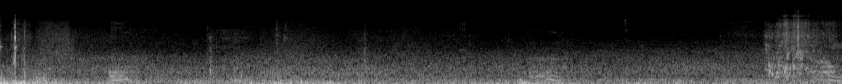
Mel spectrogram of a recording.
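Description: Water sloshing and lapping against a small boat's hull on choppy water, with a low rumble of wind on the microphone.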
